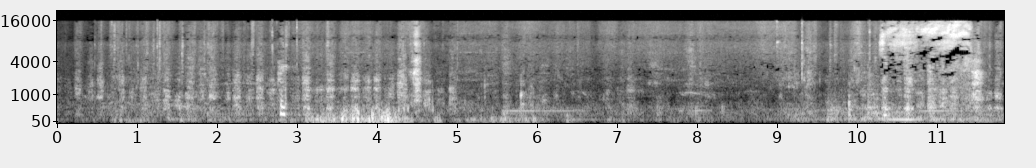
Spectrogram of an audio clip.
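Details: Labrador Retriever panting after an aggressive coconut-peeling challenge: quick, breathy huffs in a fairly steady run of about three or four per second, with a short steady tone and a person's voice now and then.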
